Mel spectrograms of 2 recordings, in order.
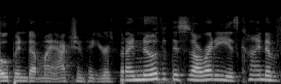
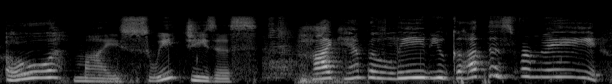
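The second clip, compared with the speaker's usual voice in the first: overwhelmed surprise; 7 semitones higher, 5 dB quieter, much slower than usual. Real, not acted. Reacting to gift.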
